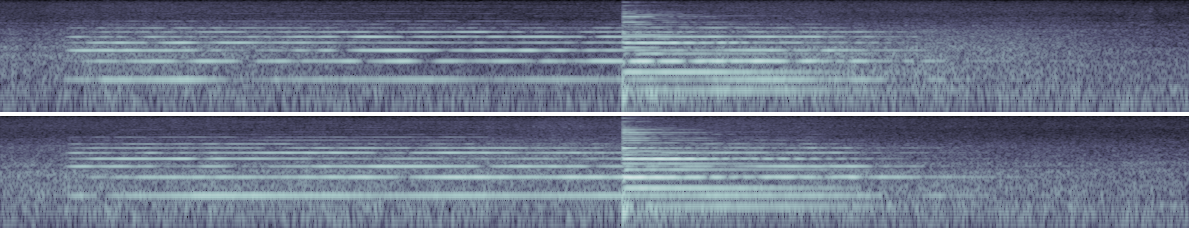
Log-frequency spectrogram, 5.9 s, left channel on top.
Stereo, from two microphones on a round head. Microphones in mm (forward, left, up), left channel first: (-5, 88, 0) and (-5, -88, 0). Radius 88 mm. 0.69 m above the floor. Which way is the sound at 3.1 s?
25° right (ahead or behind).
